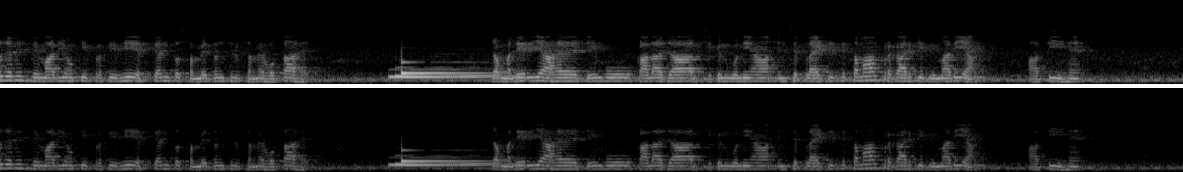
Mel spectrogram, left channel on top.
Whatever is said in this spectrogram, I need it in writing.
बीमारियों की प्रति भी अत्यंत संवेदनशील समय होता है। जब मलेरिया है, डेंगू, कालाजार, चिकनगुनिया, इंसेफ्लाइटिस, तमाम प्रकार की बीमारियां आती हैं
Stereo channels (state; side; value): quieter; right; 8.7 dB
